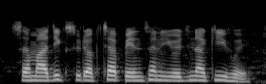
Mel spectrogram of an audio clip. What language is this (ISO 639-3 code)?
mag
